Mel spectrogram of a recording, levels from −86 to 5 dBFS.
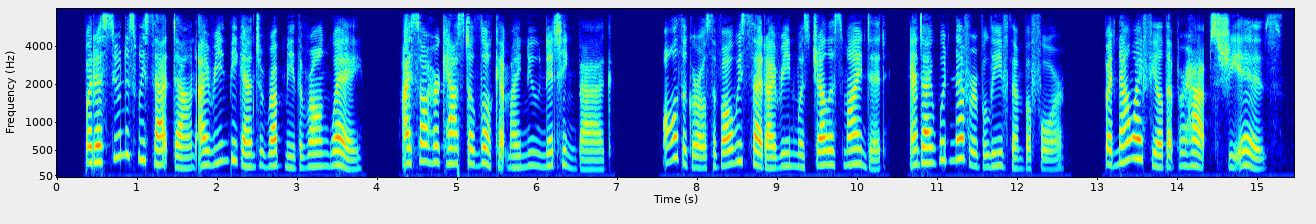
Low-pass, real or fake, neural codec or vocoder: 7.2 kHz; real; none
